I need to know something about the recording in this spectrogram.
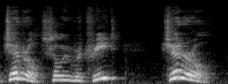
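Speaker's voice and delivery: high, loud soldier's appeal; urgent calling. Retold or imitated. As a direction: call out to your general for orders. Retold soldier urgently calling the general.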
